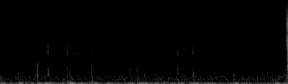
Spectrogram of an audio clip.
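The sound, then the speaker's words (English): Scratchy strokes of writing on a board as a diagram is sketched: a run of faint, short scrapes and taps, ending with a louder, sharper scratch. “So let's sketch it like this.”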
